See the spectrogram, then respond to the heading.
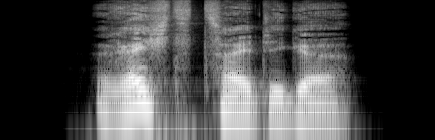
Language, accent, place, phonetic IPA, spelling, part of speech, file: German, Germany, Berlin, [ˈʁɛçtˌt͡saɪ̯tɪɡə], rechtzeitige, adjective, De-rechtzeitige.ogg
- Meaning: inflection of rechtzeitig: 1. strong/mixed nominative/accusative feminine singular 2. strong nominative/accusative plural 3. weak nominative all-gender singular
